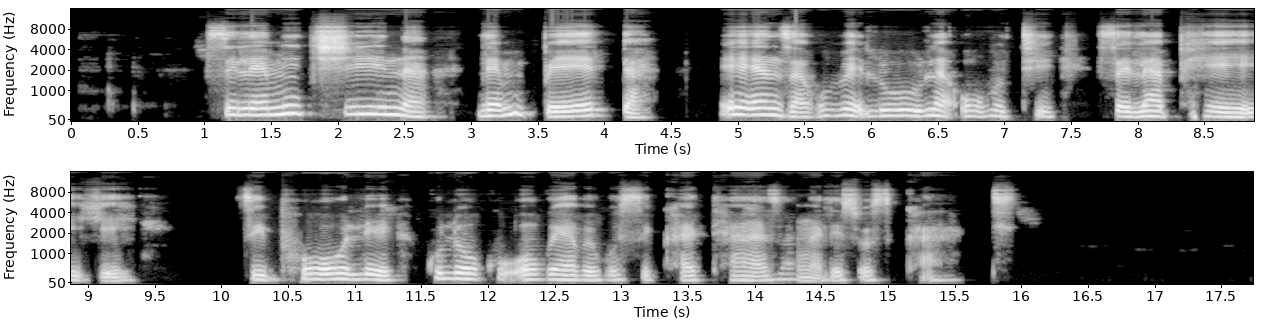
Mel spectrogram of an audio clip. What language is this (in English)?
North Ndebele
